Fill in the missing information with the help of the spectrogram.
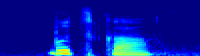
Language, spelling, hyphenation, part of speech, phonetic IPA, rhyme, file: Hungarian, bucka, buc‧ka, noun, [ˈbut͡skɒ], -kɒ, Hu-bucka.ogg
- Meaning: sandhill, dune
